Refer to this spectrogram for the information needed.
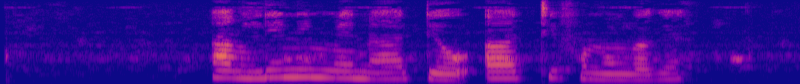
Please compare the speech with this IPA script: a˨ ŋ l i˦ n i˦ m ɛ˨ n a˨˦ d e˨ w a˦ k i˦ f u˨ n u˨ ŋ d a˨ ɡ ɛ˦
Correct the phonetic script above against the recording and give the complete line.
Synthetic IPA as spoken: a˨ ŋ l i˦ n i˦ m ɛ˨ n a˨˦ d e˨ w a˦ t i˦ f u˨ n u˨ ŋ ɡ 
